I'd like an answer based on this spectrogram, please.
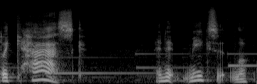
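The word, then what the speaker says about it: casque: the horn Bill's helmet is called a cask it rhymes with mask like ear Tufts and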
